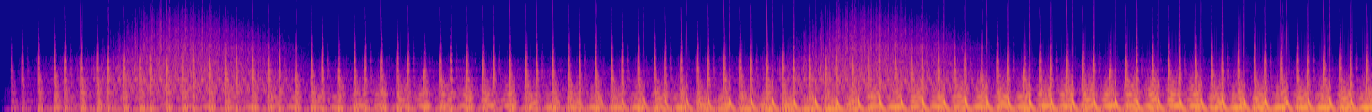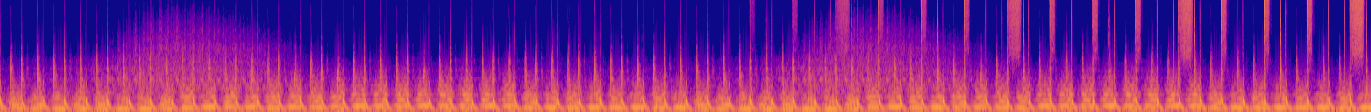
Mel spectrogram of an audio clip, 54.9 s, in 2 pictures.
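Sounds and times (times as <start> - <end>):
electro trance music: 0.2 - 54.8.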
